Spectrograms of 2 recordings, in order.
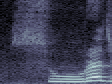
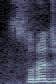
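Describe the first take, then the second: First: सूरज with a long, held "sooo". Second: सूरज with a quick, short "su-raj". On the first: Teacher shows how you do say it, vowel stretched. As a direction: draw out the first vowel of सूरज. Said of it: "आप उसे सूरज बोलते हैं". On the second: Teacher shows the word as it isn't said, vowel shortened. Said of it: "उसमें छोटे ऊ की मात्रा लगती". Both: Shown as a demonstration.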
